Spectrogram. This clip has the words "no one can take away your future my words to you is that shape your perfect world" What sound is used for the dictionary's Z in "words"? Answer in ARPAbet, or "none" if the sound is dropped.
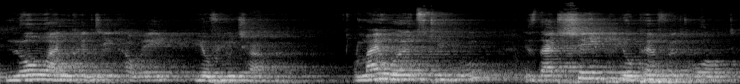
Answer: none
